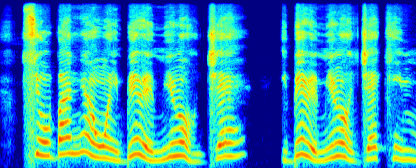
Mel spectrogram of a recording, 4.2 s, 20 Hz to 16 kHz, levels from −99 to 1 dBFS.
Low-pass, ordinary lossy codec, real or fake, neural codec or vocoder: 14.4 kHz; none; fake; vocoder, 44.1 kHz, 128 mel bands every 512 samples, BigVGAN v2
